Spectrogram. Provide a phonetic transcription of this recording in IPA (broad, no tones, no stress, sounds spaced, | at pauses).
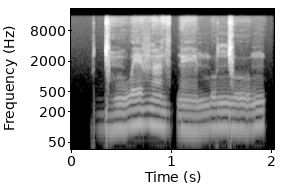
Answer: ɡ͡ǀ ũ w e v æ̃ z ɗ ẽ m u ŋ͡ǀ u ŋ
